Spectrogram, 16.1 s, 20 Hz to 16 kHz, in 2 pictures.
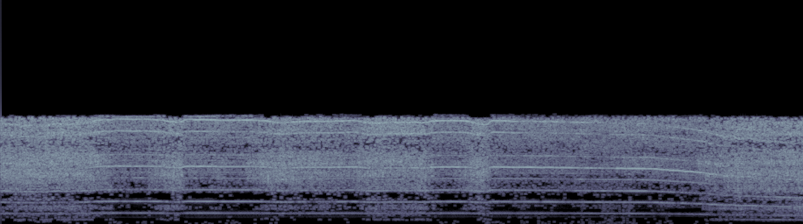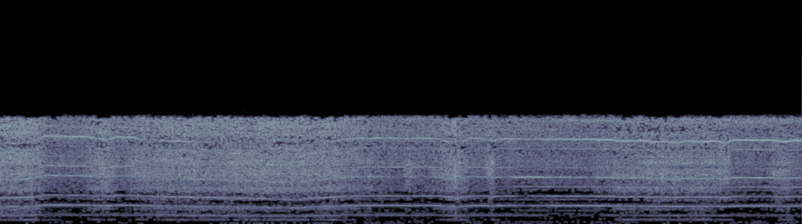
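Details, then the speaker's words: High-speed dental drill with a straight fissure bur: continuous whine shifting pitch while preparing lingual, axial and facial walls of a conservative class II slot cavity, distal surface of tooth 25. "Now you can see the straight fissure preparing the lingual wall and now the axial and facial wall."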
